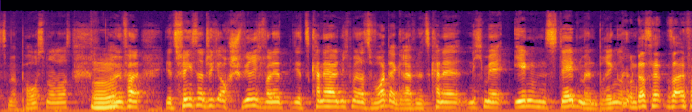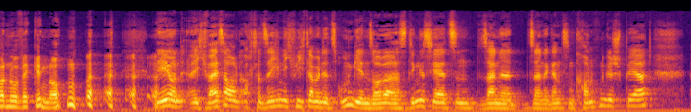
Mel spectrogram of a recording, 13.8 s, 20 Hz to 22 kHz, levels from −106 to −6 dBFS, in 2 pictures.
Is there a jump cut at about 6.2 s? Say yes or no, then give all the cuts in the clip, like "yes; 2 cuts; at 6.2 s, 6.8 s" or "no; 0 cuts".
yes; 1 cut; at 6.2 s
